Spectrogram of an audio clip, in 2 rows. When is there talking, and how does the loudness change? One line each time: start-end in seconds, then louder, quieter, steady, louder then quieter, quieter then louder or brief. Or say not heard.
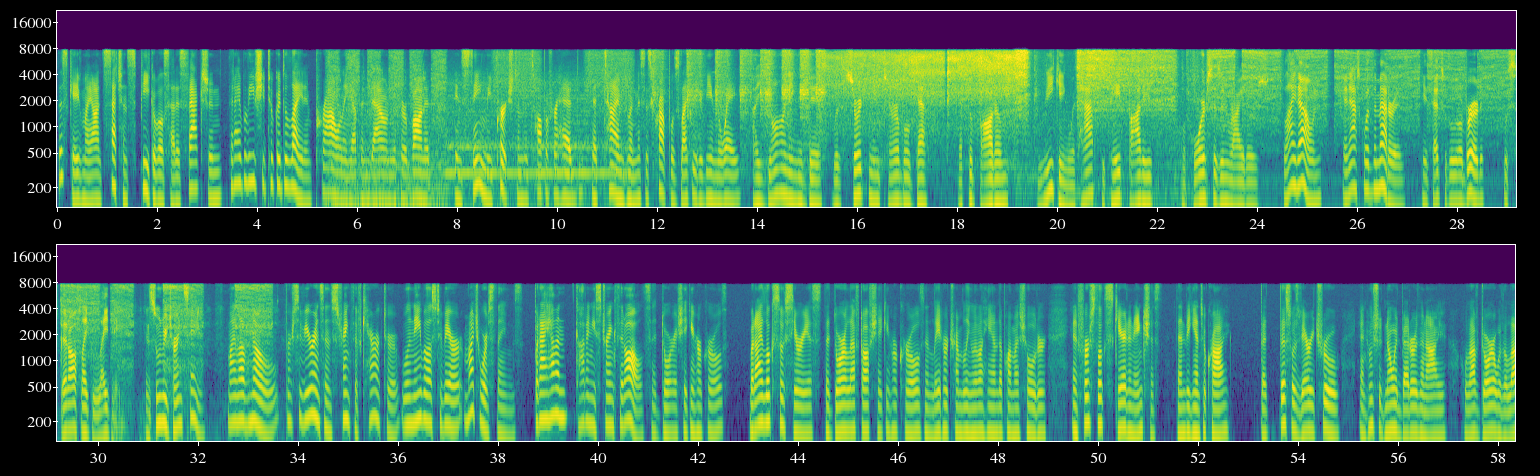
0.0-58.3 steady.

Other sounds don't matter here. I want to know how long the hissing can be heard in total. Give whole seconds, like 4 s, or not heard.
28 s.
